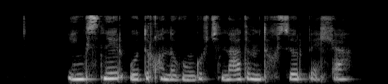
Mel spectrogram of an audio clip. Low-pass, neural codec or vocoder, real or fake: 9.9 kHz; none; real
